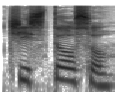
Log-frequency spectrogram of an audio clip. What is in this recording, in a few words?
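"funny", female, Spanish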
